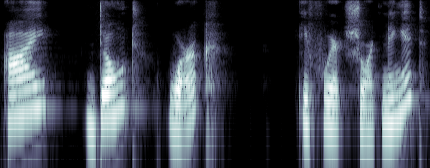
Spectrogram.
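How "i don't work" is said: slow, deliberate model sentence; slow clear model. Shown as a demonstration. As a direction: say it slowly for students to copy. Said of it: "what we would say is".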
